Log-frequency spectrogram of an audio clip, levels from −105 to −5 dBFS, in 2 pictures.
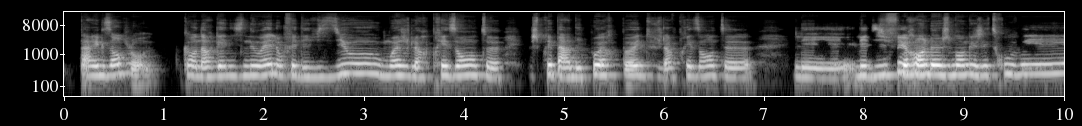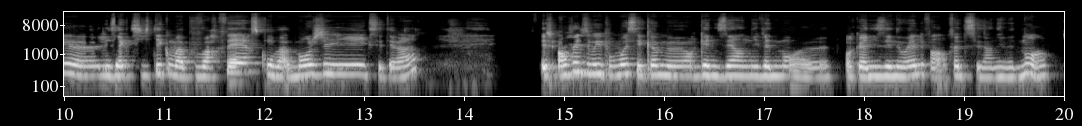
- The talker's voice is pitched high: Yes, high, 225 Hz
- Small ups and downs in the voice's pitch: Yes, narrow, 2.2 semitones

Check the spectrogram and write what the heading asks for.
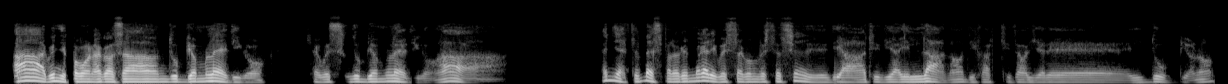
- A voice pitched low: Yes, low, 120 Hz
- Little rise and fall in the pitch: No, average, 3.6 semitones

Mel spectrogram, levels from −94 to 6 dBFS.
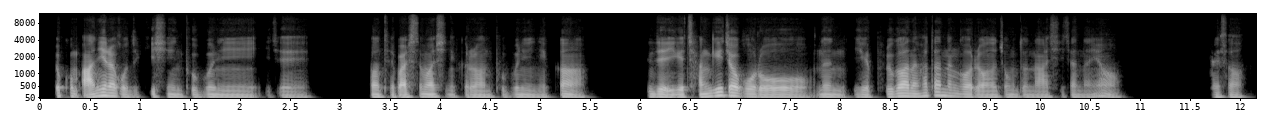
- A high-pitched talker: No, very low, 85 Hz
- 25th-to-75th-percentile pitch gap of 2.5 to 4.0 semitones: Yes, average, 2.9 semitones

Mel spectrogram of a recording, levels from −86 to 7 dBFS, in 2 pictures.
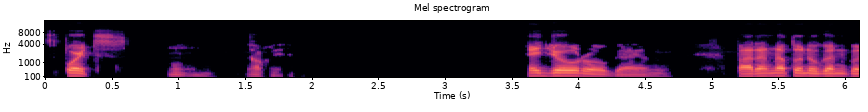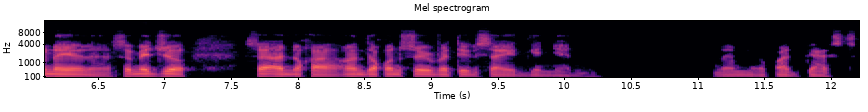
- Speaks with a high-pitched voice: No, low, 110 Hz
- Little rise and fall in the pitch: No, average, 4.5 semitones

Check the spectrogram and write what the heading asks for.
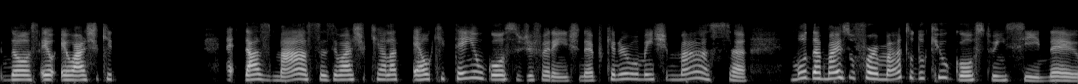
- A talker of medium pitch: No, high, 220 Hz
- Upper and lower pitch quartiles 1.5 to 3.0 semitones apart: No, average, 4.1 semitones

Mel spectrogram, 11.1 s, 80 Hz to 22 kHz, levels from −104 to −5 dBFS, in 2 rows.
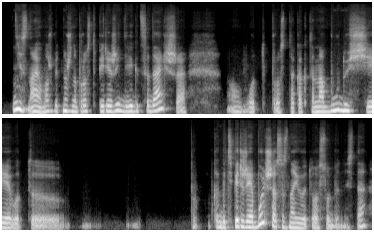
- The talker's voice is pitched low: No, high, 190 Hz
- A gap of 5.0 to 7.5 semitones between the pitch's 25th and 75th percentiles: No, average, 3.7 semitones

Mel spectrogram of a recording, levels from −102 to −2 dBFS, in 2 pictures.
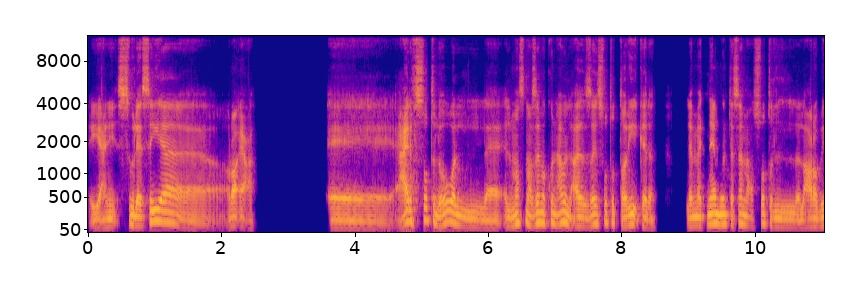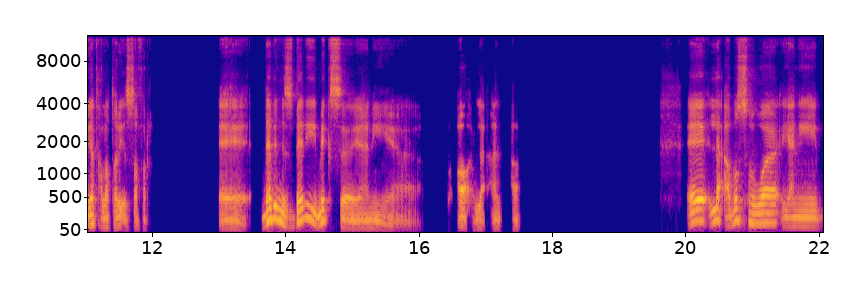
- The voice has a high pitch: No, low, 100 Hz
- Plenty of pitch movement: Yes, wide, 7.1 semitones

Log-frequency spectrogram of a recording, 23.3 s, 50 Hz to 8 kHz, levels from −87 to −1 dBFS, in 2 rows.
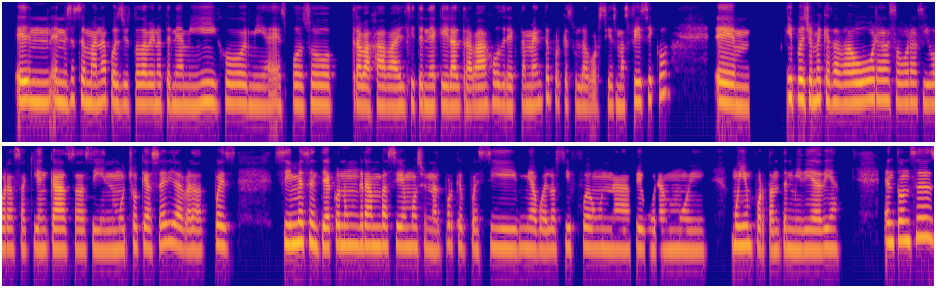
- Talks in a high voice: Yes, high, 200 Hz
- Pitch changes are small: Yes, narrow, 2.3 semitones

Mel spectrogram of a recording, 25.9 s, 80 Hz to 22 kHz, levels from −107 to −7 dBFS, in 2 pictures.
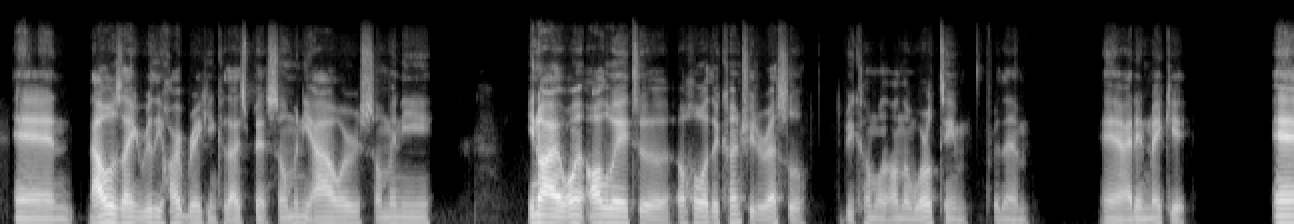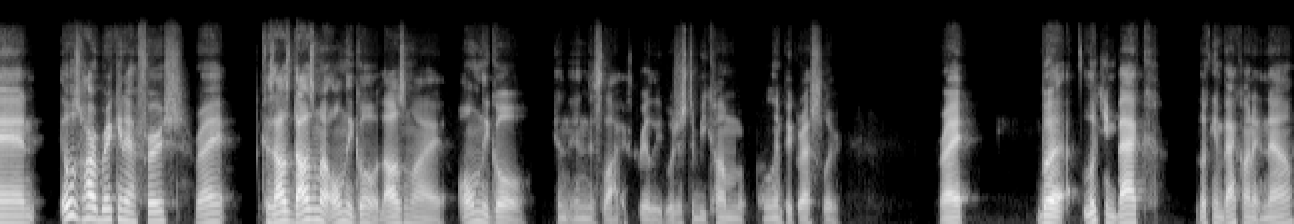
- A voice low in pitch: Yes, low, 110 Hz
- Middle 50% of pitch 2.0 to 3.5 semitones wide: No, average, 3.9 semitones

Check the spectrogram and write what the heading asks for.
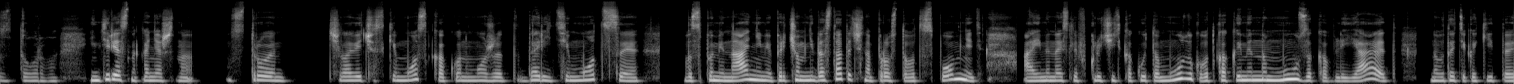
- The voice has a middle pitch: Yes, medium, 180 Hz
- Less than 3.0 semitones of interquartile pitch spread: Yes, narrow, 2.5 semitones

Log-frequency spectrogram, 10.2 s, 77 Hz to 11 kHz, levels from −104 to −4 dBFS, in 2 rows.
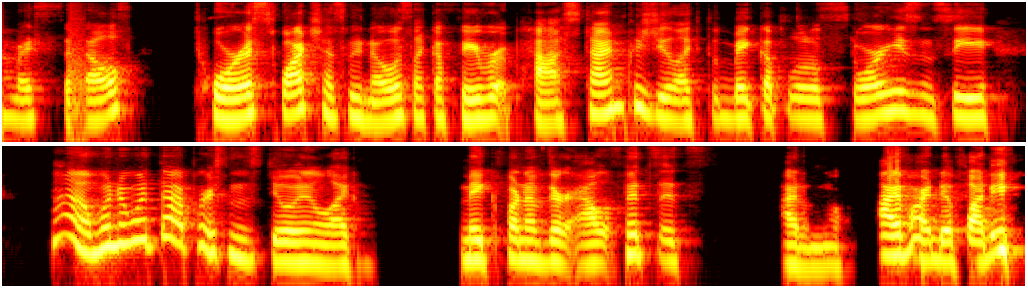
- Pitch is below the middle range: No, high, 190 Hz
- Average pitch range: Yes, average, 4.1 semitones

